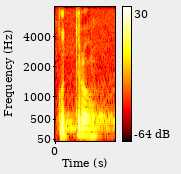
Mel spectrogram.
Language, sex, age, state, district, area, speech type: Goan Konkani, male, 18-30, Goa, Canacona, rural, read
